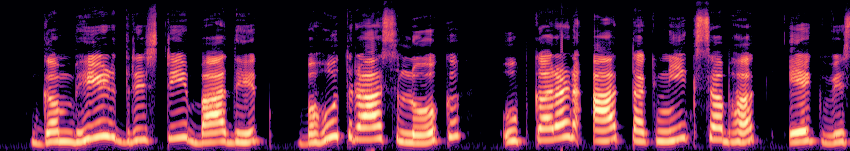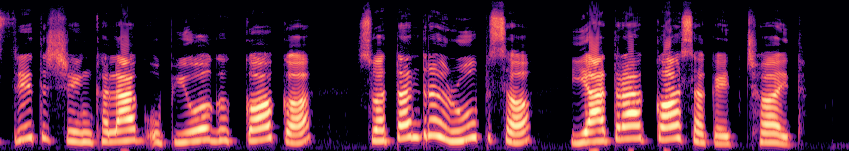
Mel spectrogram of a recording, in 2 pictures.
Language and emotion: Maithili, neutral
